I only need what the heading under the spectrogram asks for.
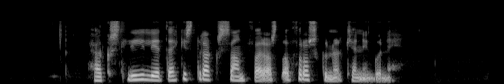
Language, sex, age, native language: Icelandic, female, 30-39, Icelandic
